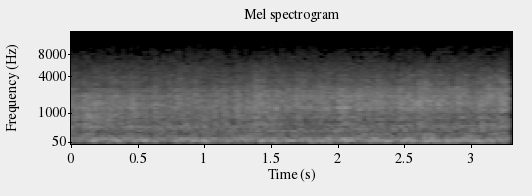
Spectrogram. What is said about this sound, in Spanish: El tren avanza por la llanura.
